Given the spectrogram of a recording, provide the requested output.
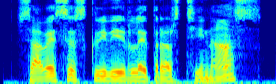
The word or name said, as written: letras chinas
